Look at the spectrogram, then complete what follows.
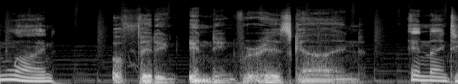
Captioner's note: in a deep batman voice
